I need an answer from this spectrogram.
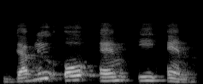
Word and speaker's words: women: word is very interesting look at the word w-o-m-e-n women you pronounce this woman you pronounce the letter o as e then the letter e as e uh earlier you have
